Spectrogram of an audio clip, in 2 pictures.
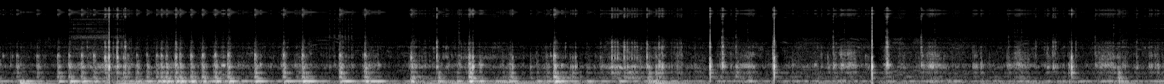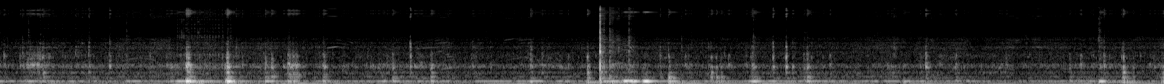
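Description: Racing sailboat under way and heeled, with water rushing along the hull and wind on the microphone making a continuous rough rumble. Scattered short knocks run through it, and one sharp crack comes about 18 seconds in.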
